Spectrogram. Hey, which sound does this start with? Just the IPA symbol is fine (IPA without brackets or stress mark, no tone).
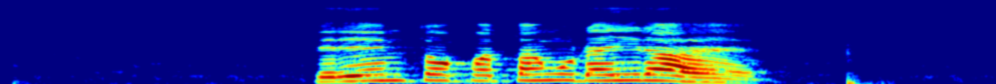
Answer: p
